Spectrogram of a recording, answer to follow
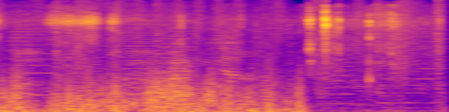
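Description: Heavy wind buffeting an action camera's microphone, a loud rumbling blast that cuts off about one and a half seconds in, after which soft music takes over.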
